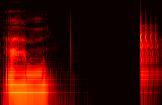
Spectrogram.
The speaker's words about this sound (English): So the nature of the way this patch is working, we have this clicking sound, which almost sounds like the kind of clicking you don't want in music. And by almost, I mean totally sounds like that.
